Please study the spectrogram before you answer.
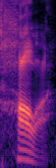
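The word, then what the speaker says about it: challah: One person has their bread replaced with burnt chala bread and one with bread crust. I think it's pronounced hala.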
